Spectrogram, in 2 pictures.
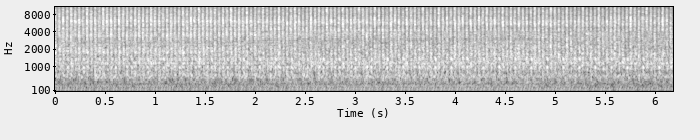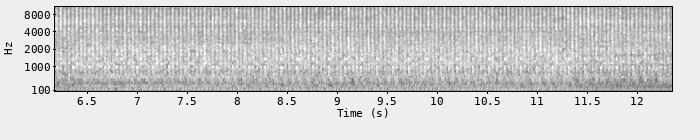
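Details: Peugeot 307 1.6 90 hp engine at idle: loud even idle with quick regular knock about three per second, steady; owner asks where the engine knock comes from, source unknown.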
